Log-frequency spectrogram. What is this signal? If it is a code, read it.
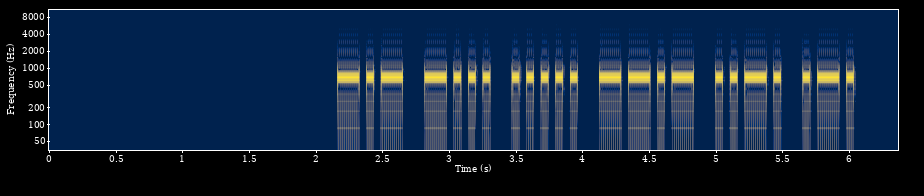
Morse code, heard as a keyed tone, about 22 wpm, 700 Hz. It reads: KB5QFR
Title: USA Call Signs - 6 Characters - Repeated 3x - 22wpm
